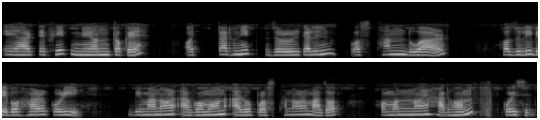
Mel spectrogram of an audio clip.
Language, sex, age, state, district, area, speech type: Assamese, female, 30-45, Assam, Golaghat, rural, read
